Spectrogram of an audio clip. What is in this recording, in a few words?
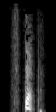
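"step", English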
